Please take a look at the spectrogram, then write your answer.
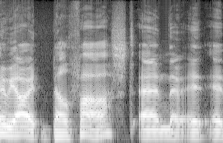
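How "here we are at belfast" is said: delivered in a field reporter style. After stumbling over saying Stirling, joking about sounding like a reporter: BBC News reporter voice. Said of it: "I sounded like a B B C News reporter".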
